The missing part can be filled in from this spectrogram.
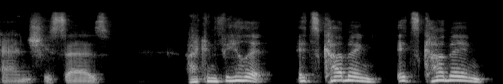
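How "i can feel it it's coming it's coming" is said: very high, loud screaming in pain. Voicing June, in labor on the dais, screaming in pain. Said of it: "she's screaming in pain".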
